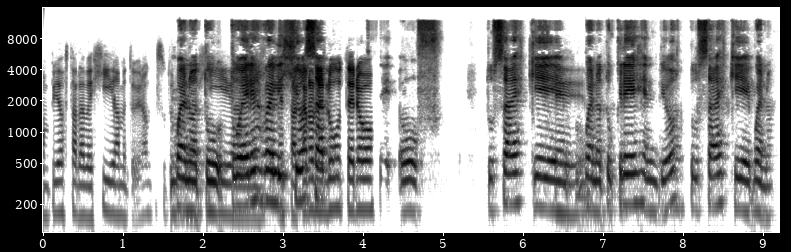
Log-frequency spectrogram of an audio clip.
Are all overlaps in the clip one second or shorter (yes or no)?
no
